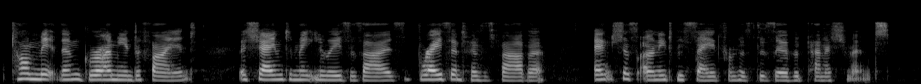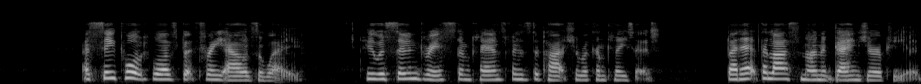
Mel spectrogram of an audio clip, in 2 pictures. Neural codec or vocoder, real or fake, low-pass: codec, 44.1 kHz, 3.4 kbps, Pupu-Codec; fake; 7.2 kHz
